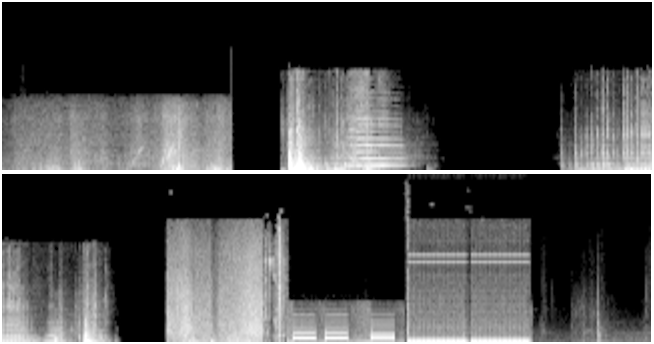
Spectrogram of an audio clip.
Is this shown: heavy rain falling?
no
